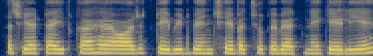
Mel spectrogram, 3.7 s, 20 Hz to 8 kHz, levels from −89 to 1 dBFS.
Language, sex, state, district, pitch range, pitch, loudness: Hindi, female, Odisha, Khordha, 195-205 Hz, 195 Hz, -14 LUFS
